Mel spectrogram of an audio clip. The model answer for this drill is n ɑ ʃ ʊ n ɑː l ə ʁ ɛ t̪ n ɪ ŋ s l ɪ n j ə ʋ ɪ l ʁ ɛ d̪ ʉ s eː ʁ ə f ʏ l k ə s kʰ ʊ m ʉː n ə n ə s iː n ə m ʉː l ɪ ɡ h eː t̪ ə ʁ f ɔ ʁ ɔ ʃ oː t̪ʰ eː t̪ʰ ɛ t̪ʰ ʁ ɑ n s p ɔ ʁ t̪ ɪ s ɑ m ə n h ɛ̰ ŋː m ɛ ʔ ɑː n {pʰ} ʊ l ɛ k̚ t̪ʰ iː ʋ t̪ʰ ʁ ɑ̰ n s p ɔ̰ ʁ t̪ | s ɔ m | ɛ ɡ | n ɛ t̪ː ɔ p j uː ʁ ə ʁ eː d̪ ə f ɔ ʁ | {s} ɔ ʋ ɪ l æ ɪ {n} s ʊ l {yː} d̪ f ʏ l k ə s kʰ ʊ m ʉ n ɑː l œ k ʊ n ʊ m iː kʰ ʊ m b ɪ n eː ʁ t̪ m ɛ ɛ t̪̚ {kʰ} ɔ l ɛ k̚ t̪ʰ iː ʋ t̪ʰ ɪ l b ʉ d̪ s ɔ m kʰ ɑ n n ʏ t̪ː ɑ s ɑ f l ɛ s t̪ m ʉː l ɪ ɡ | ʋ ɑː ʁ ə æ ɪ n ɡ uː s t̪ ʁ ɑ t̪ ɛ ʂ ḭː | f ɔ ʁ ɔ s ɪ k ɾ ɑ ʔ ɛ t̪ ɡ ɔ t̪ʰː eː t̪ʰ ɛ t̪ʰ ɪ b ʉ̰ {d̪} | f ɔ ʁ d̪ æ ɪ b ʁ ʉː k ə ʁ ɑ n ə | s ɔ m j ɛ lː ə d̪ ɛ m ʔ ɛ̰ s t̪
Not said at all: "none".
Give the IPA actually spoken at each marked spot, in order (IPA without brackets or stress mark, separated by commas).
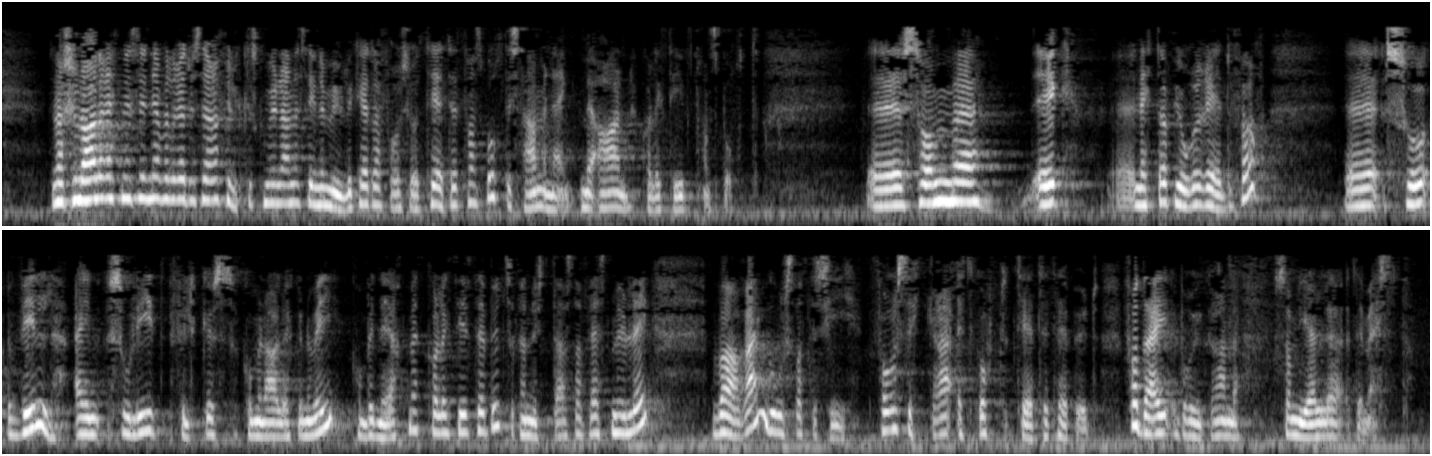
kʰ, s, n, iː, kʰ, d̪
